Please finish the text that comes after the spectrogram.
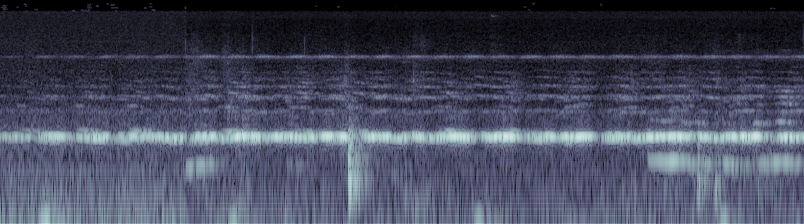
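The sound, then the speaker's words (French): A yellow-bellied toad chorus of soft, mellow, low-pitched hooting notes that blend into a steady, sustained tone, with a few brief deeper knocks and no talking. “Et le bruit qu'il fait, vous allez voir... Son nom, c'est le sonneur à ventre jaune.”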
